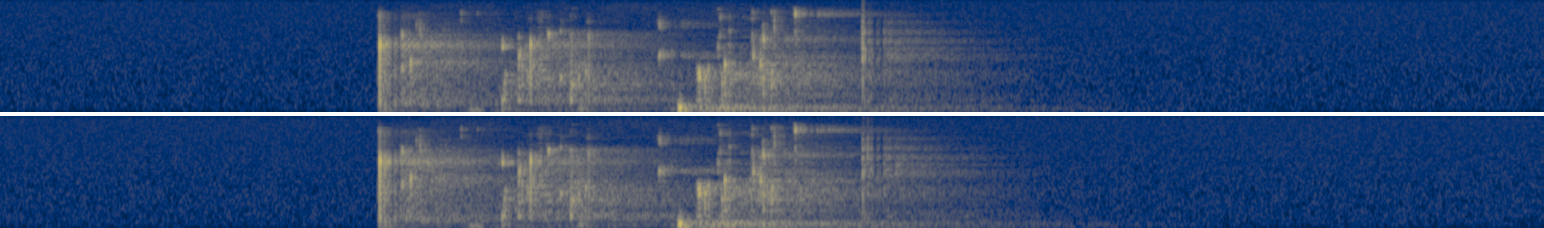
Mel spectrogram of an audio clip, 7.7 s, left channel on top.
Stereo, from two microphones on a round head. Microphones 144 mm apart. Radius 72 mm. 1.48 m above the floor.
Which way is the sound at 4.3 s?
55° left (ahead or behind).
